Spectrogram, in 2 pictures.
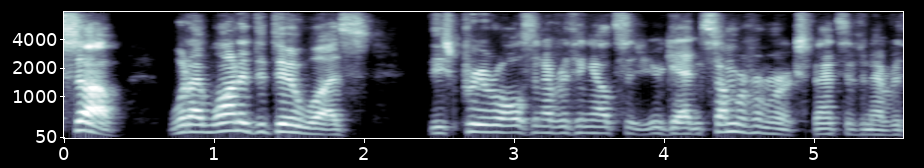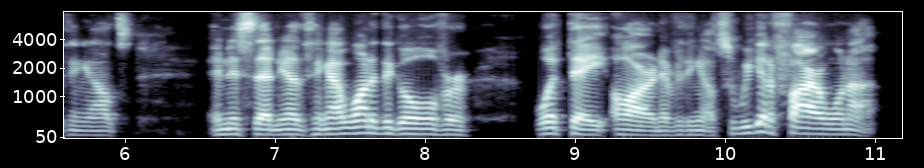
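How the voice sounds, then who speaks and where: Rambling New man on livestream. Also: medium pitch. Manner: rambling, stop-start, greets chat viewers by name. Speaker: livestream host reviewing cannabis. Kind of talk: casual livestream chat.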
